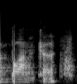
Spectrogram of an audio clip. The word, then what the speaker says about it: Bonica: Uh Bonica. Bonuka.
